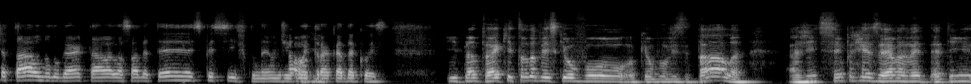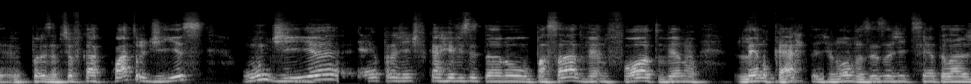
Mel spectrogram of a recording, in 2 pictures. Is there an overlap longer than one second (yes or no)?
no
